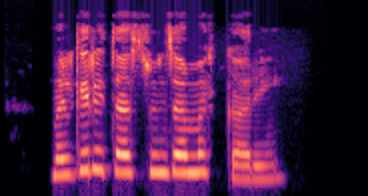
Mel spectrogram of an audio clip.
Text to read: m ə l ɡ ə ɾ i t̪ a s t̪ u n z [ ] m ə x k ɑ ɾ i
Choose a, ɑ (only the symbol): a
